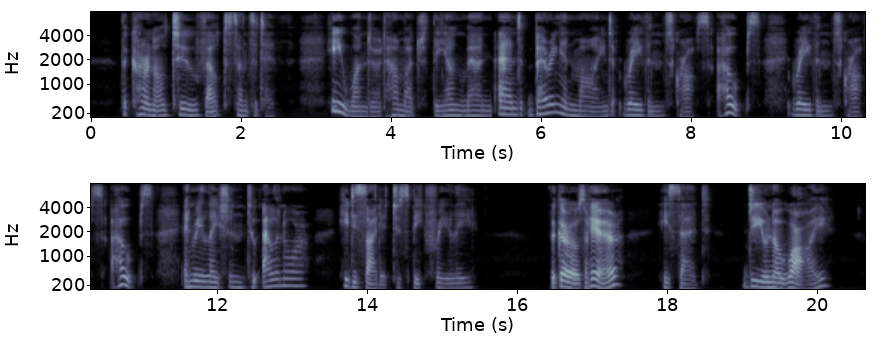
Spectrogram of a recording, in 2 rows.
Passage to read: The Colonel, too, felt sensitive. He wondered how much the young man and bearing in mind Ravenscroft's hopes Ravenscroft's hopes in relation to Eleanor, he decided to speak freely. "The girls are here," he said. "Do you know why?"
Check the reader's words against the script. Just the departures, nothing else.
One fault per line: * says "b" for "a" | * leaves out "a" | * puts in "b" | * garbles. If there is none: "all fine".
all fine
